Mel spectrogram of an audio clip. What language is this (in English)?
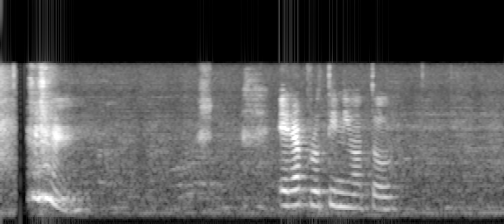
Bangla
